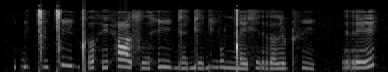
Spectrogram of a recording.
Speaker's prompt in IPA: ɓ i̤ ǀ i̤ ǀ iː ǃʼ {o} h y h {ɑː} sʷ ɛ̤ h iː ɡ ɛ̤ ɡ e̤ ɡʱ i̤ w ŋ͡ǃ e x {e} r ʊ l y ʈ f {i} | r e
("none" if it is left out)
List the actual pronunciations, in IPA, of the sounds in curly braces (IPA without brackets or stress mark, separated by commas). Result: ɤ, ɑː, e̤, i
